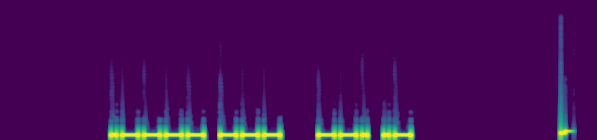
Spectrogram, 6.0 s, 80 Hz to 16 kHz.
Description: Morse code, heard as a keyed tone, about 22 wpm, 700 Hz. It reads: 1O GA
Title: Winter Field Day Exchanges 22wpm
